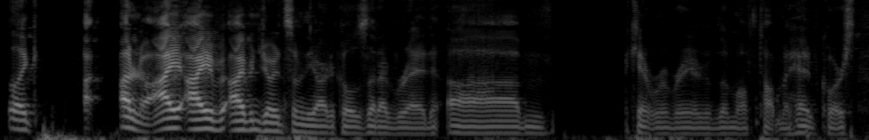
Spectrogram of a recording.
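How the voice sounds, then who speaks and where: A man's voice: low voice, quick pace, fairly bright tone. A young man co-hosting a casual podcast, joking and teasing his friend, often trailing off and restarting. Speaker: podcast co-host. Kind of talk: casual rambling chat.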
